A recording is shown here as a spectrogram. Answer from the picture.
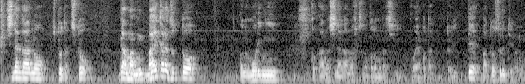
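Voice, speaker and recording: With audible room echo, a man of medium pitch speaks at a moderate pace, using long, frequent pauses, big swings in loudness and very wide pitch swings. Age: 50s. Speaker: podcast host. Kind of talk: casual chat.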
